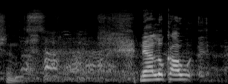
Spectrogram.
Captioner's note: audience laughs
